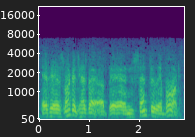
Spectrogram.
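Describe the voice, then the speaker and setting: An actor playing a servile, stuttering Chinese assassin in halting, formal English, in 1940s radio drama style. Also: male voice, mid-range voice, animated, a little mellow, close to an everyday voice. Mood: sly. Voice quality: stammering. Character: stuttering, servile Chinese man, secretly a quiet knife-wielding assassin. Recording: muffled, noisy old-time radio recording.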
